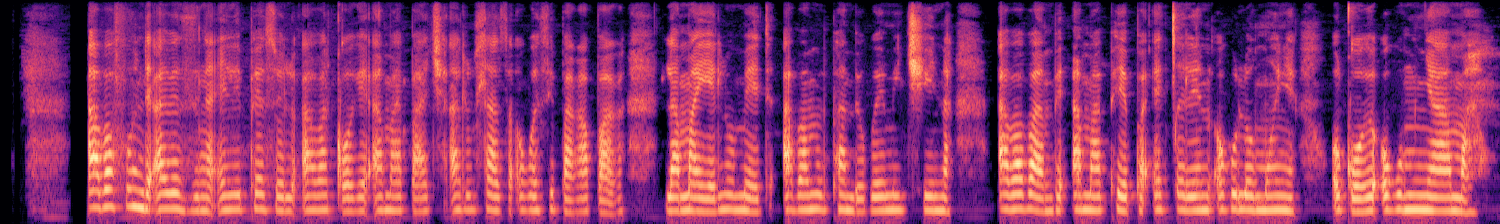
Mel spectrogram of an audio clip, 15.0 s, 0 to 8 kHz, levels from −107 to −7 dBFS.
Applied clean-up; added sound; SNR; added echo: none; none; none; none.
